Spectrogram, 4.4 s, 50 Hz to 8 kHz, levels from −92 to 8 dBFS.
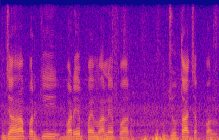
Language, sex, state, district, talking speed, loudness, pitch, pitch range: Hindi, male, Bihar, Katihar, 95 wpm, -21 LUFS, 125 Hz, 110-130 Hz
